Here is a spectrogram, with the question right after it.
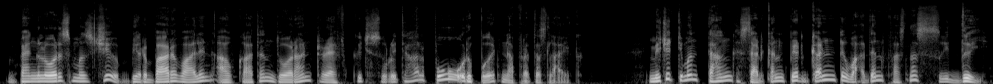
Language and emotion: Kashmiri, disgusted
